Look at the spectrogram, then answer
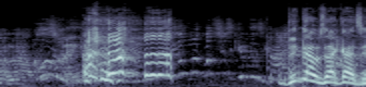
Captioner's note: they laugh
